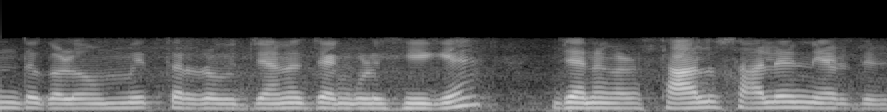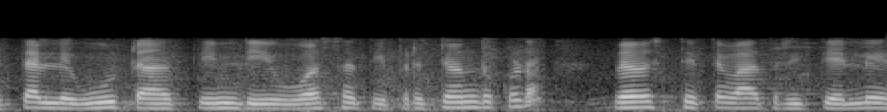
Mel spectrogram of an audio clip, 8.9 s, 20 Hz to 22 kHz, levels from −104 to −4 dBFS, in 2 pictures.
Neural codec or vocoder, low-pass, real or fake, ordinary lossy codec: none; 5.4 kHz; real; none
